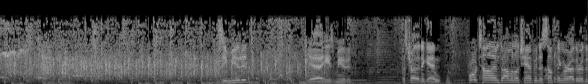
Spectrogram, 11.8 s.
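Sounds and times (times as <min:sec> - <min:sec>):
crowd applauding: 0:00.0 - 0:06.7
laughter: 0:04.0 - 0:06.2, 0:10.8 - 0:11.4
speech: 0:04.4 - 0:05.3, 0:06.2 - 0:07.2, 0:08.0 - 0:11.7.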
